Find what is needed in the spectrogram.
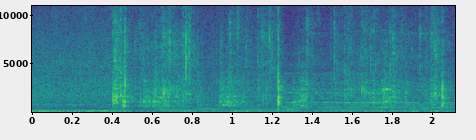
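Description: A metal spoon clattering against Manila clam shells and the pan as the clams are stirred: a quick run of sharp clicks starting about half a second in.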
